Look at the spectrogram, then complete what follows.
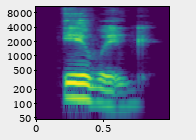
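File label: "earwig", Australian English; pronunciation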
